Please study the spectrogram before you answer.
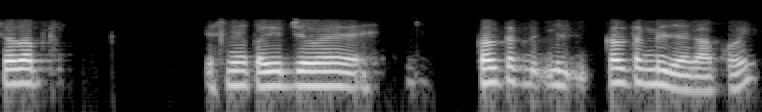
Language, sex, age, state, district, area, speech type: Urdu, male, 18-30, Uttar Pradesh, Saharanpur, urban, conversation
